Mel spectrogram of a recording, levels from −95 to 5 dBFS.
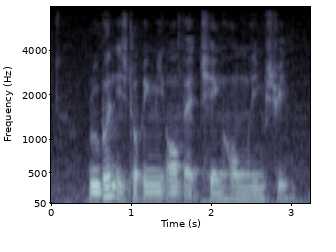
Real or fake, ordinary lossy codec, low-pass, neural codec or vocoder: fake; MP3, 64 kbps; 7.2 kHz; codec, 16 kHz, 8 kbps, FreqCodec, larger model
